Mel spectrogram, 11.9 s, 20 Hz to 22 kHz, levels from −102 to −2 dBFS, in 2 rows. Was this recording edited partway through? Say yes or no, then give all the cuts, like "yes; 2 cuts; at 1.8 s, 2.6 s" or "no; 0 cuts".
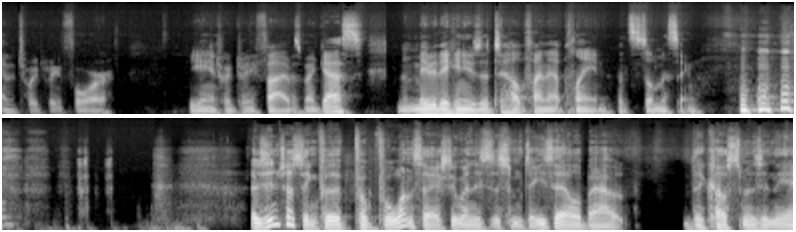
yes; 1 cut; at 2.9 s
